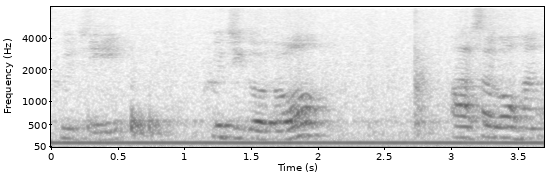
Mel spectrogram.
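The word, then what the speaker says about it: 九時: Okay, so first of all, the pronunciation for 9 o'clock is special. Kuji, yes. Kuji.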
